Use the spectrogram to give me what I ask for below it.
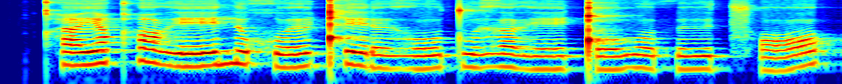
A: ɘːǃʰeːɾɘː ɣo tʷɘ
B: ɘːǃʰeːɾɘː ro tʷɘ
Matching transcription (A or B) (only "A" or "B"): A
